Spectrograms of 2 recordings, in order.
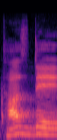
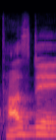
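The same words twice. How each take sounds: Both takes have the same delivery.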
